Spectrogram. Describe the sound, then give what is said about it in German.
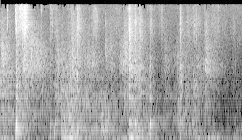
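A dishwasher door pops open with a short click and a dull thud, followed by a few softer clunks and knocks spread over a couple of seconds, with no talking. “Ah, jetzt ist meine äh, Spülmaschine gerade aufgegangen.”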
